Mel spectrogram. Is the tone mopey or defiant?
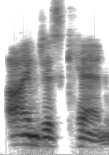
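defiant. It is said in a proud, defiant tone.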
